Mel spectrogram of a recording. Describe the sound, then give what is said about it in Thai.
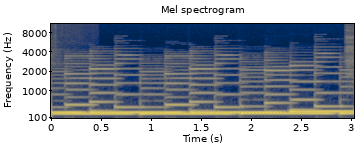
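Sonified data played as music: carbon dioxide levels in the air recorded in Laos over the past 10 years, converted into sound with specialised software. Synthetic electronic tones step upward about every half second over a steady, sustained low drone, with no voices. “เราบันทึกการเปลี่ยนแปลงของคาร์บอนไดออกไซด์ในลาวในระยะ 10 ปีนี้ แล้วแปลงมาเป็นเสียงบรรเลงนี้โดยใช้โปรแกรมเฉพาะทาง นี่คือเสียงของระดับคาร์บอนไดออกไซด์ในอากาศที่บันทึกได้ในลาวตลอด 10 ปีที่ผ่านมา”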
